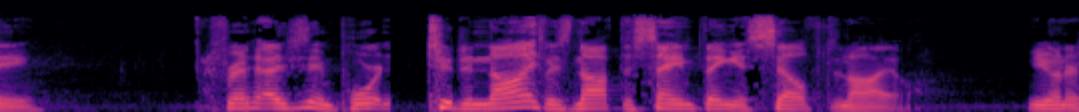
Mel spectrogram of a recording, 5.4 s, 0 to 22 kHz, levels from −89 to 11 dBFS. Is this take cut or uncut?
cut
